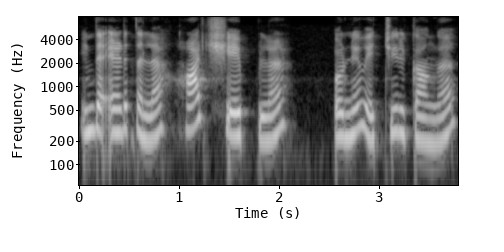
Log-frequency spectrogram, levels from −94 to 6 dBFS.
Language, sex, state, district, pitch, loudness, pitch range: Tamil, female, Tamil Nadu, Nilgiris, 245 Hz, -18 LUFS, 215-265 Hz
